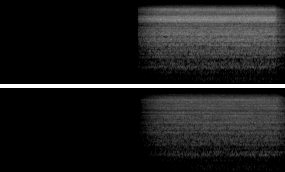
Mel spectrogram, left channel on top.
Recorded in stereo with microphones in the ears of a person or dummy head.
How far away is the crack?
I don't hear a crack.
